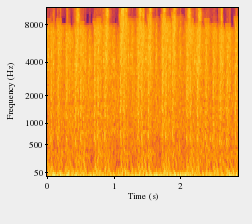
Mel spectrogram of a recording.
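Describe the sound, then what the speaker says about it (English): Machine gun fire in a video game, a loud, dense, continuous burst of rapid shots with a steady rhythm and no talk. "I'm using a machine gun."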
